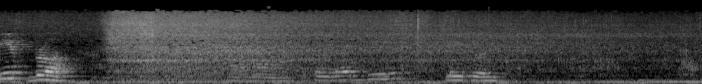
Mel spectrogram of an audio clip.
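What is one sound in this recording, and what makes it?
Liquid pours and sizzles into a hot pan.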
